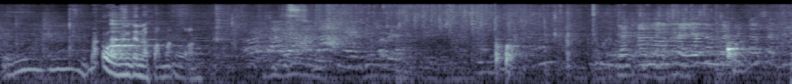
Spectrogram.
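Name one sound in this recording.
A group of people chat.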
